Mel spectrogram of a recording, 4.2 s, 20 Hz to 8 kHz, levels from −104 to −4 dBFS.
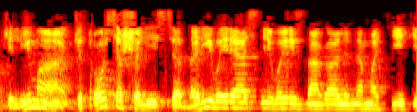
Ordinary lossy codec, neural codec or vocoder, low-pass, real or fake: MP3, 24 kbps; none; 7.2 kHz; real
